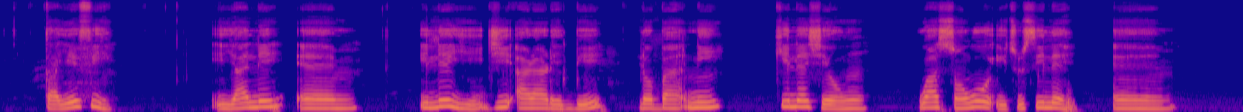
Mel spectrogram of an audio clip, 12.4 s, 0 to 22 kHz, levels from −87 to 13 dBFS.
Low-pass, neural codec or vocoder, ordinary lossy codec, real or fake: 19.8 kHz; none; none; real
